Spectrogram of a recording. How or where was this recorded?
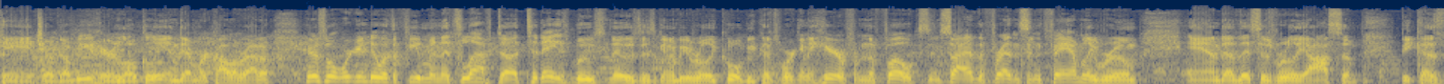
busy venue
